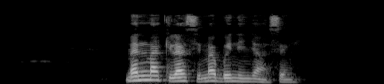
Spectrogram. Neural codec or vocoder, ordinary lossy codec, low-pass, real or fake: none; MP3, 64 kbps; 10.8 kHz; real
